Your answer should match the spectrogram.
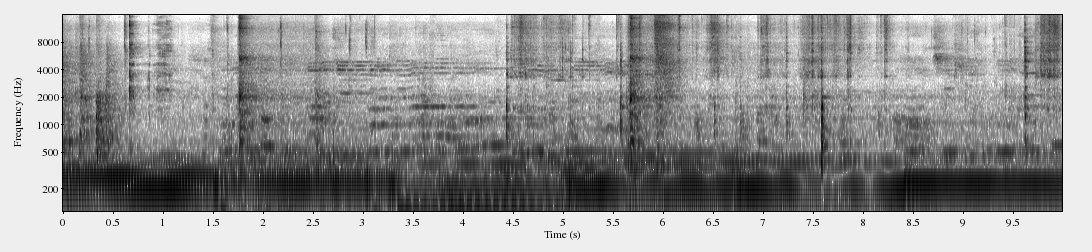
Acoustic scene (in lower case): crowded indoor space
